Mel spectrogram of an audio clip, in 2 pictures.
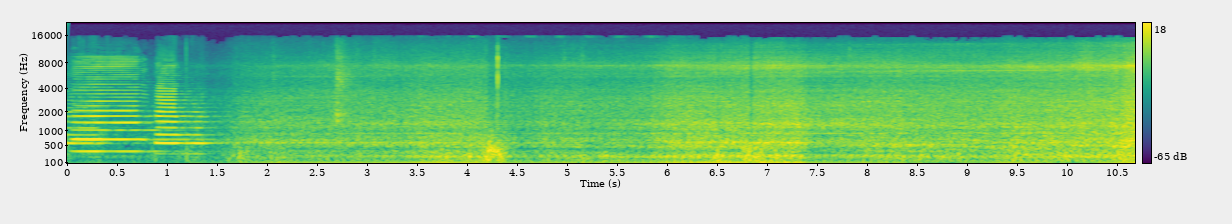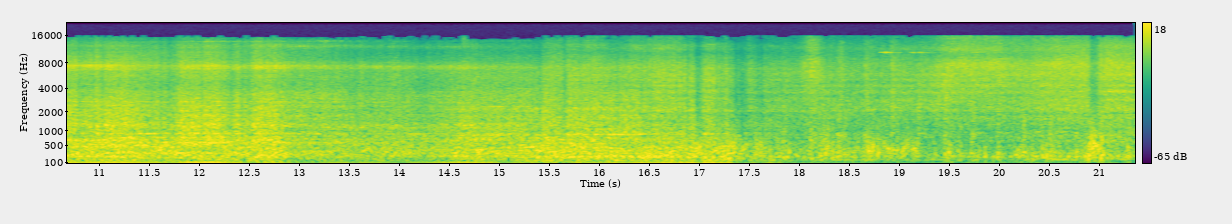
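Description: A train horn sounds a short two-tone blast at the start. Then an LNER HST, a Class 43 diesel power car hauling Mk3 coaches, passes at speed: a steady diesel hum and the clatter of wheels over the rail joints, loudest in the middle of the pass.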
